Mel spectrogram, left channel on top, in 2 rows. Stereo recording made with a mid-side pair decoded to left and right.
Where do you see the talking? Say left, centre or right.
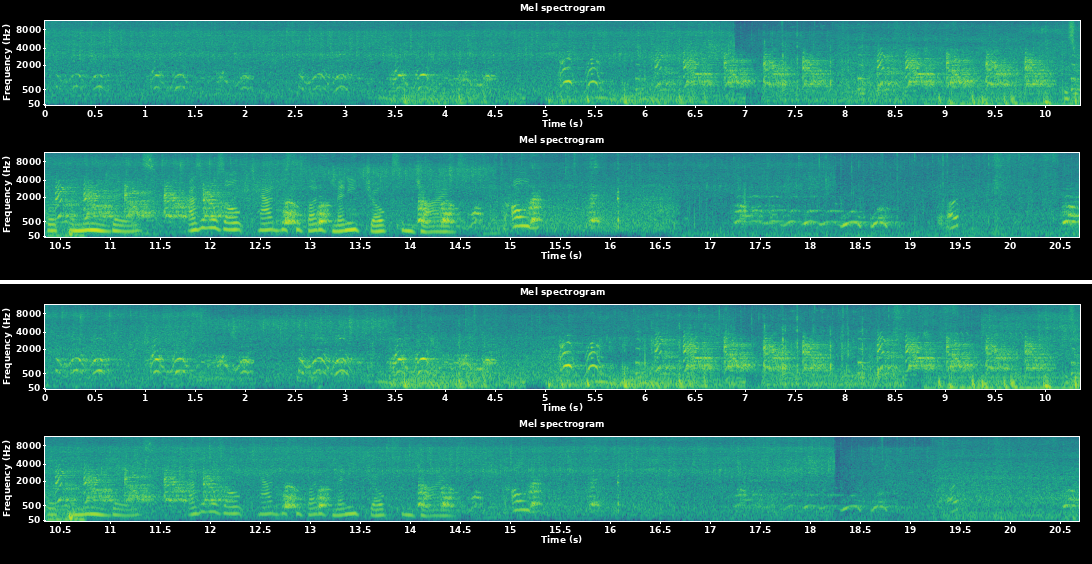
left.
